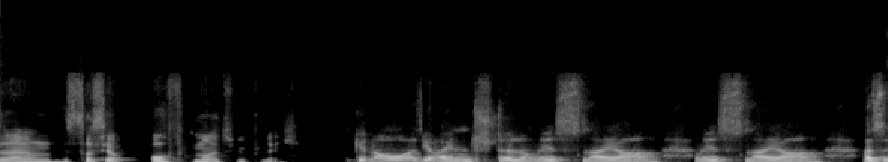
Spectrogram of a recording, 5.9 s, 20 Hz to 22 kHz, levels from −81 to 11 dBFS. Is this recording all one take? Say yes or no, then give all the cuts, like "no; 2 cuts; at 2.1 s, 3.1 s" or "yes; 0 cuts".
no; 2 cuts; at 2.8 s, 4.6 s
